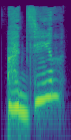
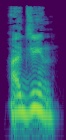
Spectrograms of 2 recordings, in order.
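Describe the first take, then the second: First: Rising, much higher, shocked question; horrified. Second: Said in the usual way. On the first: A narrator's reading. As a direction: gasp it out in horror. (испуганный возглас, с подъёмом) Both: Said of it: "воскликнула я в ужасе".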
